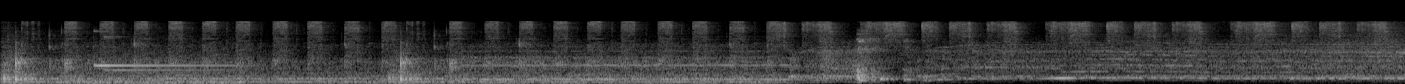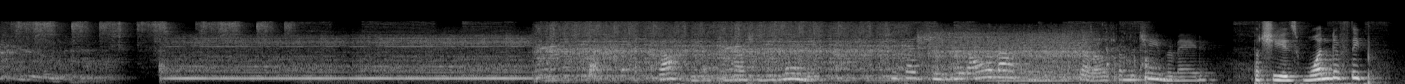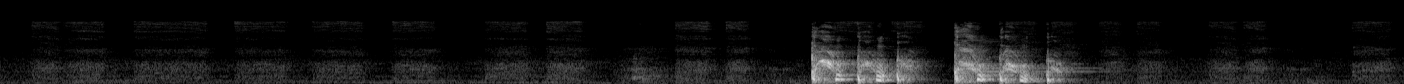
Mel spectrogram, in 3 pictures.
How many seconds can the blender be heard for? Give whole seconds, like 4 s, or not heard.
21 s.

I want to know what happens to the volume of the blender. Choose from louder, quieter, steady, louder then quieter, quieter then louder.
louder.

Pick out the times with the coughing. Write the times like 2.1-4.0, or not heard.
8.6-9.8, 19.9-20.6, 36.2-38.8.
